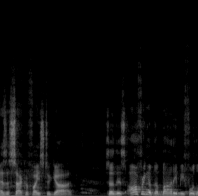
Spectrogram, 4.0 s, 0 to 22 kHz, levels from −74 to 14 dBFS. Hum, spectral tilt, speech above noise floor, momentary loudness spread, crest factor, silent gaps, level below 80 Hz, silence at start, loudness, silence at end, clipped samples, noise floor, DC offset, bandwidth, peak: 60 Hz at -60 dBFS; -3.5 dB/octave; 26 dB; 4 LU; 18 dB; none; -60 dBFS; 0 s; -29 LUFS; 0 s; under 0.1%; -54 dBFS; under 0.1%; 15.5 kHz; -12 dBFS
